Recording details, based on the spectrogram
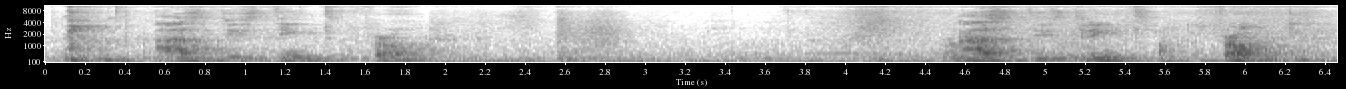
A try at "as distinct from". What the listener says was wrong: Yes, but now he put an or in the middle of this as distinct. If you don't do that in English, you will not be understood. Okay, you have to pronounce the last consonant in syllables.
